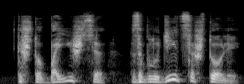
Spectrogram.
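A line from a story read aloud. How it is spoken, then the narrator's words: Angry snap. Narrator (Russian): бросил зло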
